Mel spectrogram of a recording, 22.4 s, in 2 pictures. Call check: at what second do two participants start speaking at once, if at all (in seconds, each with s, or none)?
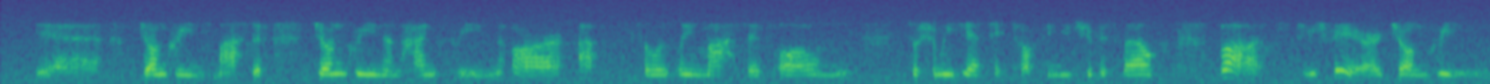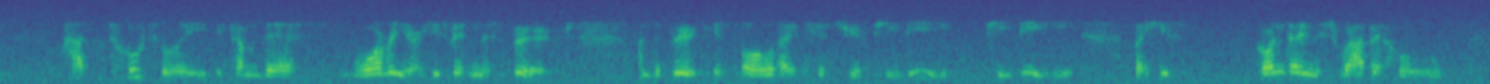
none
